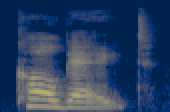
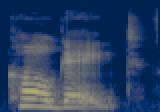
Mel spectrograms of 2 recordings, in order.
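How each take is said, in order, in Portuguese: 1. Tem pronúncia inglesa. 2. Tem pronúncia inglesa.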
